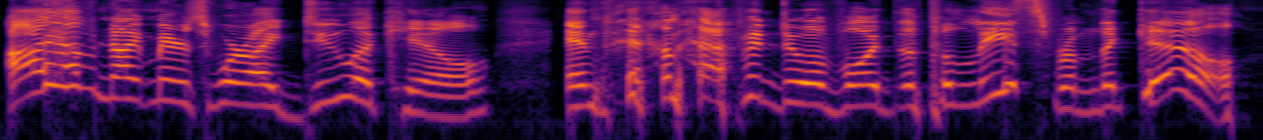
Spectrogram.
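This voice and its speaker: A woman co-hosting a podcast, bantering casually about a TV show with excitable, dramatic emphasis. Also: fairly high pitch, unhurried, no room sound, clean studio sound. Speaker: podcast co-host.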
